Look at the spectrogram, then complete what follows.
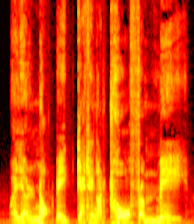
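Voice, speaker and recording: Growling and hissing in a put-on character voice, a man speaks at a medium pitch and a moderate pace. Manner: hissed through teeth.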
